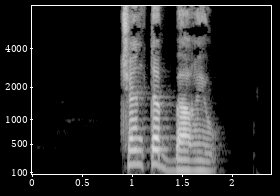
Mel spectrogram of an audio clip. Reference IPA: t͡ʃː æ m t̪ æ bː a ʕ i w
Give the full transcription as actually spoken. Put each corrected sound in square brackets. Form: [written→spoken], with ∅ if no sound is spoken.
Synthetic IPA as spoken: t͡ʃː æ [m→n] t̪ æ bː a [ʕ→ʁ] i w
